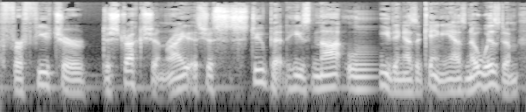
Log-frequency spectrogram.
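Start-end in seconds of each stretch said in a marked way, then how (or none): none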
